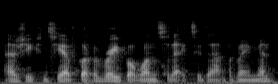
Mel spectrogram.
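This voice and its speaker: A very deep evil robot narrates a tutorial. The voice is mechanical and matter-of-fact, dropped far below natural speech. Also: male voice, flat delivery, quick pace, vocal fry, slightly rough, soft background music, heavily acted. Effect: robot voice changer.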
